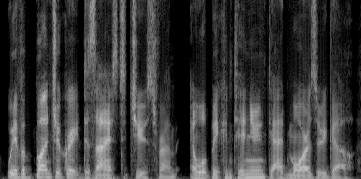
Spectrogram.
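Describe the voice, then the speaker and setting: A man's voice: medium pitch, lively intonation, fast talker, pushed and bright, no echo. A man reading a scripted podcast merch promo in an upbeat, enthusiastic manner, close on the mic.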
